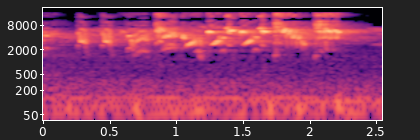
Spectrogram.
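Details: Captive one-year-old Double-collared Seedeater, raised in an aviary and separated for its moult, sings what the owner calls its own self-made song, a rapid run of high, sweet chirps and short trills, mostly unbroken, over faint hum.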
